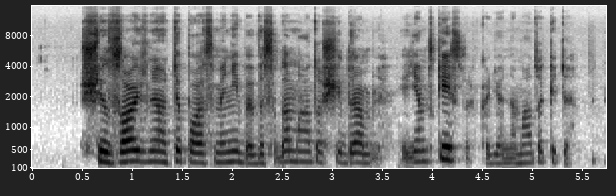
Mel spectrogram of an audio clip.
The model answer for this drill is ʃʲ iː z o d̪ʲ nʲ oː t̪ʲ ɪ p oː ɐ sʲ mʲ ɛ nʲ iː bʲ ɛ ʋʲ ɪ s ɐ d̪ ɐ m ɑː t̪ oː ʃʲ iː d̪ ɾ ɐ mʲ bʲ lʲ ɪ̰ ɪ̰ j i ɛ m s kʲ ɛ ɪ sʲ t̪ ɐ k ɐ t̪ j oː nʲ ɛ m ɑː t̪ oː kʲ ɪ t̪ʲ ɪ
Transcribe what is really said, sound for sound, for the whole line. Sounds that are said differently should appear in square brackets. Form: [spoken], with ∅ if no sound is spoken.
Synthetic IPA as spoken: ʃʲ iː z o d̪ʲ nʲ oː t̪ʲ ɪ p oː ɐ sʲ mʲ ɛ nʲ iː bʲ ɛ ʋʲ ɪ s ɐ d̪ ɐ m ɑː t̪ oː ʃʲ iː d̪ ɾ ɐ mʲ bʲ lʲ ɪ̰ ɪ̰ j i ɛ m s kʲ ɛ ɪ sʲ t̪ ɐ k ɐ t̪ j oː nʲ ɛ m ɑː t̪ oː kʲ ɪ t̪ʲ ɪ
